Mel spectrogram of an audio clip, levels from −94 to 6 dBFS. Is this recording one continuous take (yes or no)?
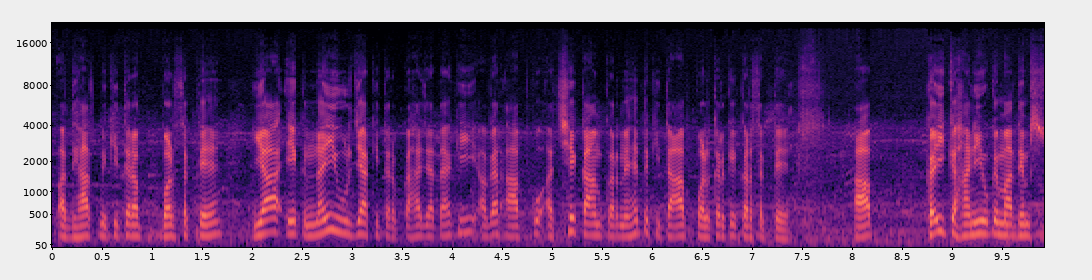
yes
